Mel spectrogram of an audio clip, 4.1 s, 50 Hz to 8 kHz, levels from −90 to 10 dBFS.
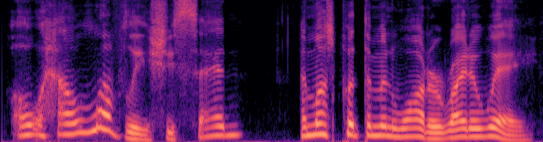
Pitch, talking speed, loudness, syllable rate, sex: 180 Hz, 190 wpm, -17 LUFS, 4.9 syllables/s, male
